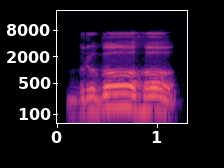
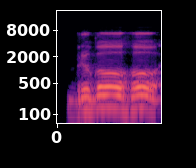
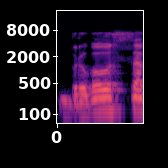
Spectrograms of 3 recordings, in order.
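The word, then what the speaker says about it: Bhṛguḥ: So brugoho, like that I distinctly pronounce. So because I am giving a gap between brugoho and then and sa. But when I recite the shloka without giving unnecessary break, without giving a more than the natural break, at that time I will not be distinctly pronouncing that visarga.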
